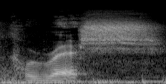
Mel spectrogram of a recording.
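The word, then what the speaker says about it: Koresh: He said, "My last name is like that last exhalation of breath, a death now. Um, it's Kesh."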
